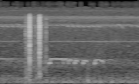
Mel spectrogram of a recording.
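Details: Wild local zebra dove singing actively in the wild: two sharp clicks, then a quick staccato run of about five short, soft, level coo notes at mid pitch, over faint steady background hiss.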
